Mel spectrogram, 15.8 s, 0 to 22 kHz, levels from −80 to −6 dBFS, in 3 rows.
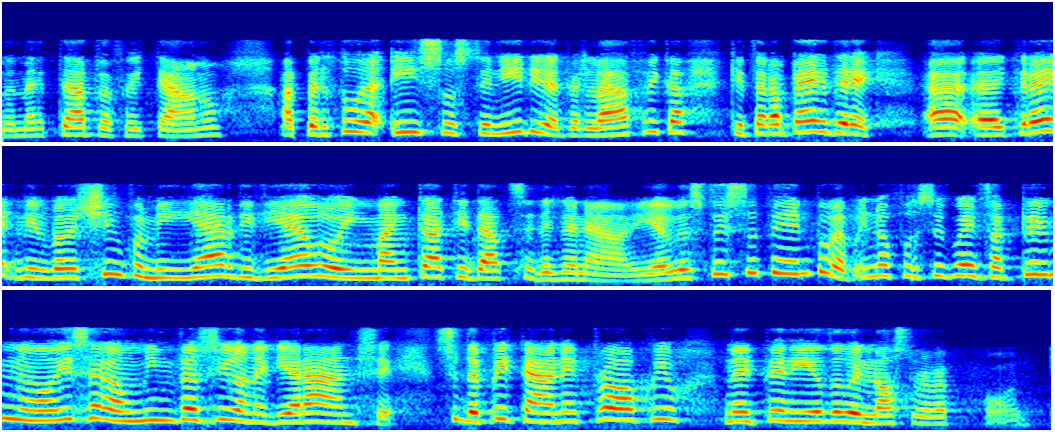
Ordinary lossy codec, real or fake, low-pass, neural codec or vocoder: AAC, 48 kbps; fake; 7.2 kHz; codec, 16 kHz, 0.5 kbps, FunCodec, trained on LibriTTS, 25 frames a second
